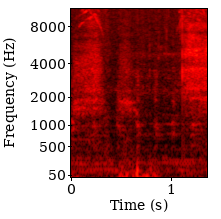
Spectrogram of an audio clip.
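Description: A rooster and a hen cluck softly in a rural countryside setting, faint and distant, with a short burst of clucking under light wind and outdoor background noise.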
